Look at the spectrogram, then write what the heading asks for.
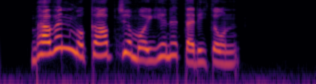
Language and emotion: Telugu, neutral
